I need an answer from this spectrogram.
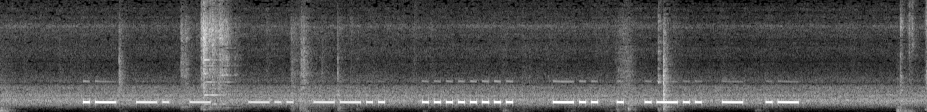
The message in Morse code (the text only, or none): ANT DZ <HH> DELTA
